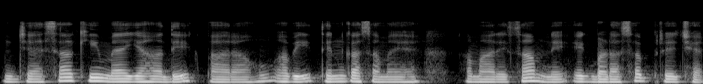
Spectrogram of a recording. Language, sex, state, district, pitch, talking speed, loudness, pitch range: Hindi, male, Bihar, Katihar, 125 Hz, 170 wpm, -17 LUFS, 120-145 Hz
